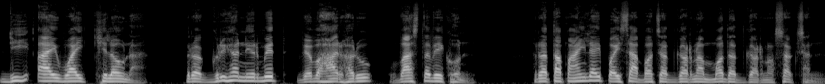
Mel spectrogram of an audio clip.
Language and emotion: Nepali, neutral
